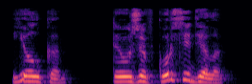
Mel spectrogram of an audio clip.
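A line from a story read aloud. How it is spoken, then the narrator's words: Calmer question. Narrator (Russian): Более спокойно спросил он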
